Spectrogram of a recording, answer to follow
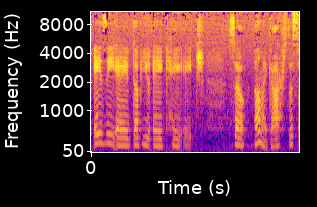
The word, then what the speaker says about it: Azawakh: The Azawak dog. It's Azawakh.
